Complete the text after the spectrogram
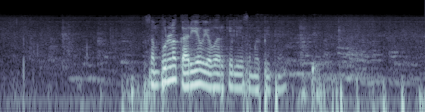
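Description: A young man speaks to a room, heard in a slightly echoing space.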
